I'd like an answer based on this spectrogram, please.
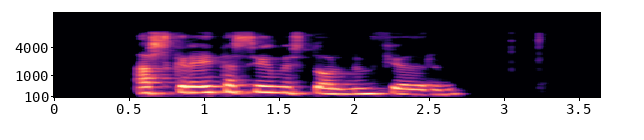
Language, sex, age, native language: Icelandic, female, 40-49, Icelandic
